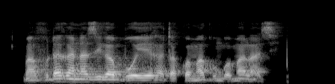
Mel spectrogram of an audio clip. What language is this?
Taita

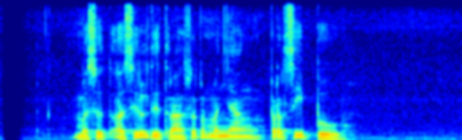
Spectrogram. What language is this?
Javanese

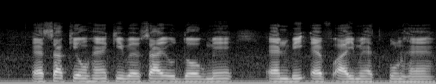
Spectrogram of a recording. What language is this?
Hindi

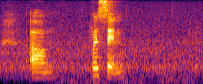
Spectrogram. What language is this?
English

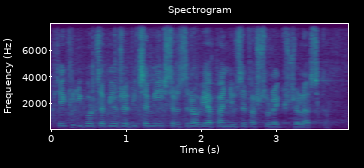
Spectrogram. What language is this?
Polish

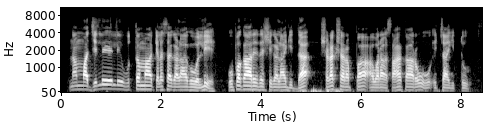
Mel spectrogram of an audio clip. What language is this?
Kannada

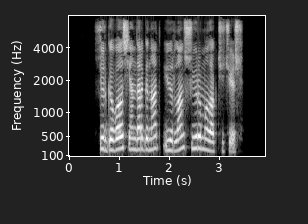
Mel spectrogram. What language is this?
Mari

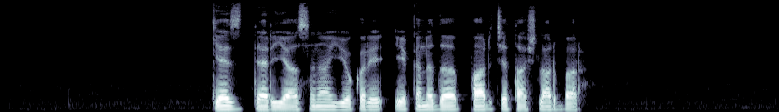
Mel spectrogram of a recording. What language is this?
Uyghur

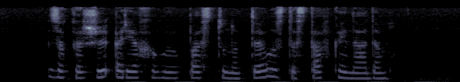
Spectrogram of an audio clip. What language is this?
Russian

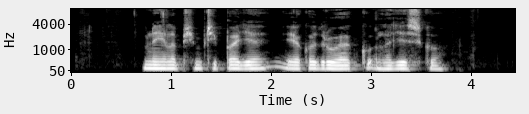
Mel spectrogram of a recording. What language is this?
Czech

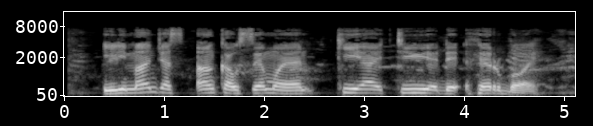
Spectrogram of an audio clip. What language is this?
Esperanto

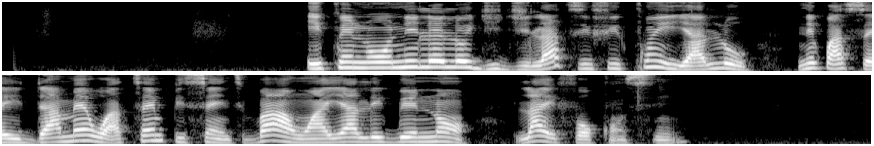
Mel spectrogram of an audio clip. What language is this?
Yoruba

